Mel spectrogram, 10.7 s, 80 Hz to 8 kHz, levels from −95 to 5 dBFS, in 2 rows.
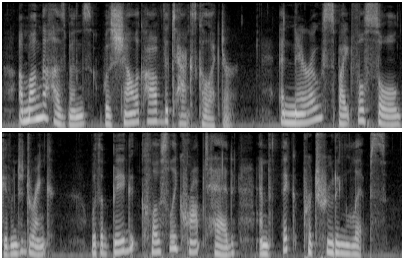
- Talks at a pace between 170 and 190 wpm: No, average, 140 wpm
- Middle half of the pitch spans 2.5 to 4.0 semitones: No, average, 4.6 semitones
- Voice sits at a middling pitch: Yes, medium, 165 Hz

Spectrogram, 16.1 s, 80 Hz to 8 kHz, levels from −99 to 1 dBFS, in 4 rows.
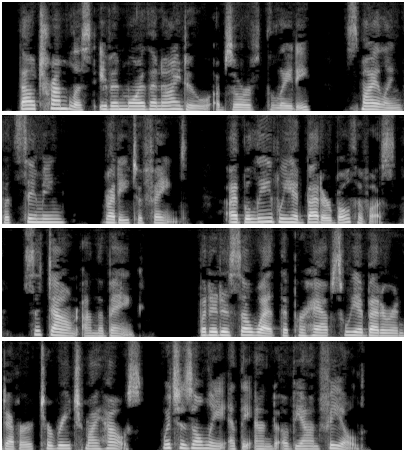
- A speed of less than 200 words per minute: No, fast, 205 wpm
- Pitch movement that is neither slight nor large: Yes, average, 3.8 semitones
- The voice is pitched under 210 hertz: No, high, 225 Hz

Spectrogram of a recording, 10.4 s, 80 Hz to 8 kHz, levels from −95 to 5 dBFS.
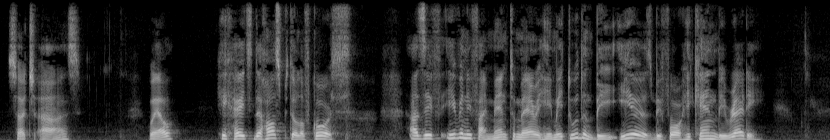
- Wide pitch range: Yes, wide, 7.6 semitones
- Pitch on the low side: No, medium, 155 Hz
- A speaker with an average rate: Yes, average, 160 wpm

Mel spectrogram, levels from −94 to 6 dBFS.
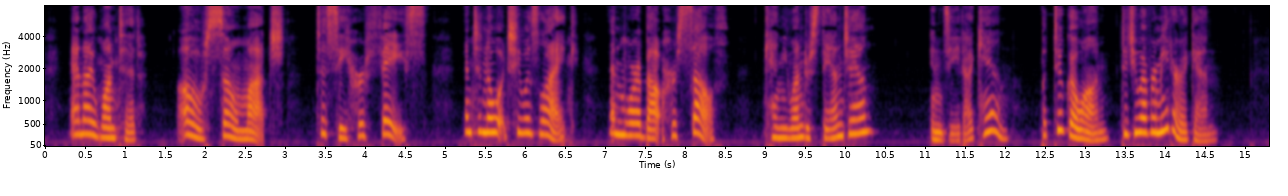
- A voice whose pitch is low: No, high, 245 Hz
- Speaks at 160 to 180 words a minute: No, average, 145 wpm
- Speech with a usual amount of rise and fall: No, wide, 8.0 semitones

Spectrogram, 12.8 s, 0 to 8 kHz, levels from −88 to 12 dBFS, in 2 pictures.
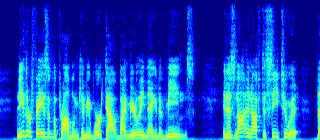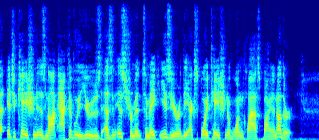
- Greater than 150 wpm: Yes, average, 190 wpm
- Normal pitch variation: No, wide, 5.9 semitones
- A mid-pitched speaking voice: Yes, medium, 150 Hz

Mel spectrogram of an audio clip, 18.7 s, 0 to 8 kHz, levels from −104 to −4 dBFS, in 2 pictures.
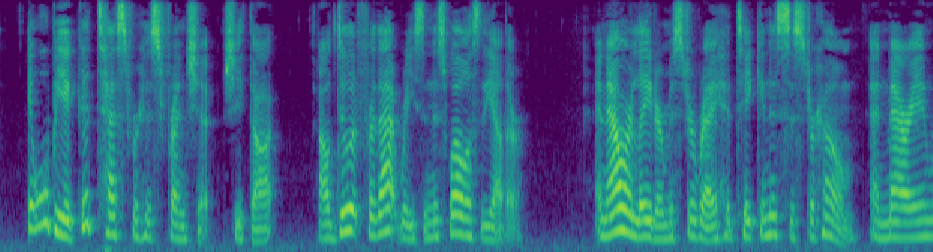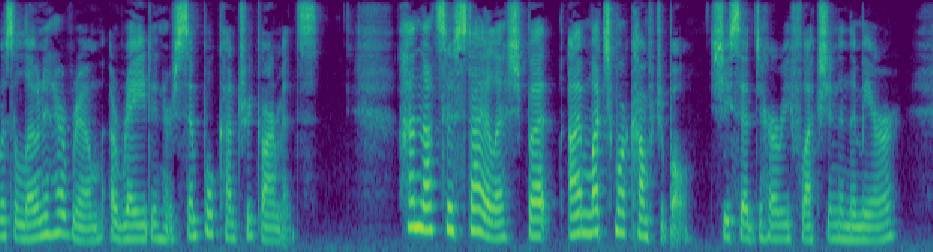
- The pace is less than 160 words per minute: No, average, 200 wpm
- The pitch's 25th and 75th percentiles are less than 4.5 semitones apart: No, average, 4.9 semitones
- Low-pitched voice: No, high, 190 Hz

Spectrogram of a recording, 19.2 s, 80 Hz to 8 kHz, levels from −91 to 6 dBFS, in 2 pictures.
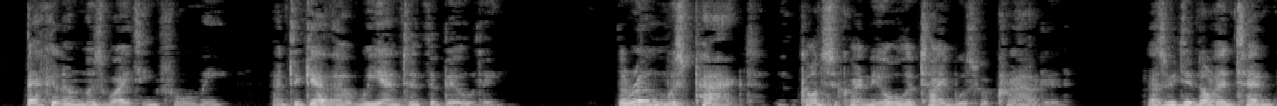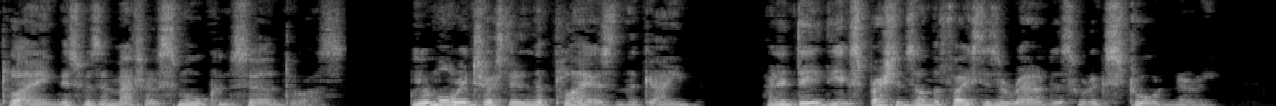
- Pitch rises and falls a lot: Yes, wide, 6.6 semitones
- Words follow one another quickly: No, average, 185 wpm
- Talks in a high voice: No, low, 130 Hz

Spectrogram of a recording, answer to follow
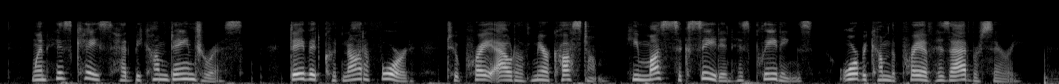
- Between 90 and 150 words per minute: No, average, 165 wpm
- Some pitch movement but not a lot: Yes, average, 4.0 semitones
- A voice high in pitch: Yes, high, 210 Hz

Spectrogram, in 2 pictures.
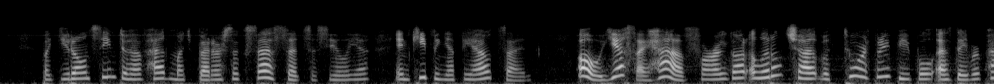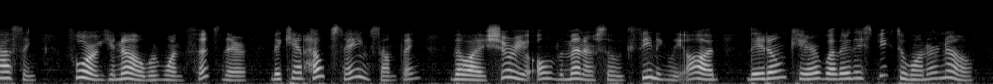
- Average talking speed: No, fast, 210 wpm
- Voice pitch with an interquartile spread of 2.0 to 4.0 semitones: No, average, 4.7 semitones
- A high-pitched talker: Yes, high, 245 Hz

